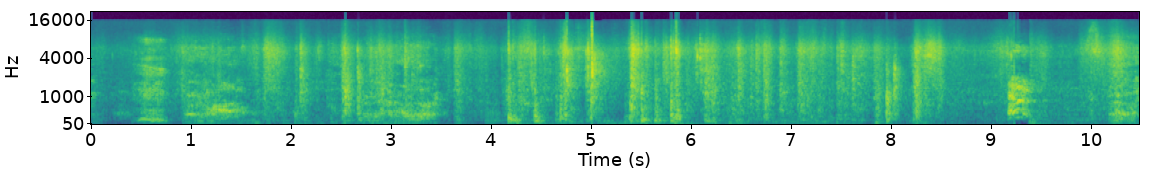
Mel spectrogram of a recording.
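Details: Male Great Dane indoors, refusing to get off a bed while being told to leave; rough, bark-like grumbling bursts repeated throughout, with a short harmonic whine near the end in a small room.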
